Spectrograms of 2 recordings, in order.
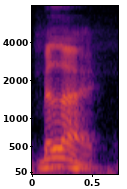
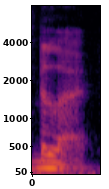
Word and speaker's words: Belli: Is it Ely? Eli? – Eli? B-E-L-L-I. – Belly. It's Belly. It's Melvin Belly, right? – We'll go with that.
